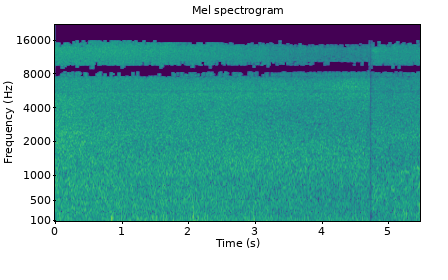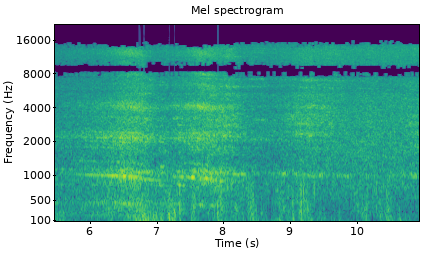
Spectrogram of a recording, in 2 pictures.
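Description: Rushing water of the Rhine rapids, then, from about halfway through, an SBB electric passenger train passing close by on the bridge: a rising high whine from its wheels and drive with some wheel clatter, loudest at about seven seconds, over the noise of the river.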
